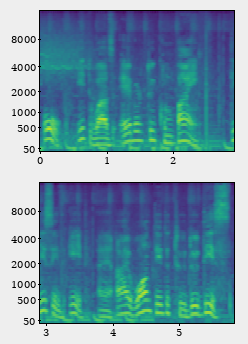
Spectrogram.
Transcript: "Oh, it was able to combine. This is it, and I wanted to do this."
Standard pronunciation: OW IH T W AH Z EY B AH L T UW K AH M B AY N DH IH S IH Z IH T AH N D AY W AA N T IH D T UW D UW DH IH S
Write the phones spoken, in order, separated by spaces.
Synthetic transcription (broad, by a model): OW IH T W AH Z EY B AH L T UW K AH M B AY N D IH S IH Z IH T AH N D AY W AA N T IH D T UW D UW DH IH S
